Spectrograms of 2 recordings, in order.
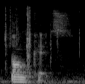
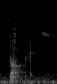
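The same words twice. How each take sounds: First: Said in the usual way. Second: Whispered echo of Bonkers, breathy. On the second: Shown as a demonstration. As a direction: whisper the word Bonkers back to yourself. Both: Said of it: "repeated as whisper".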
